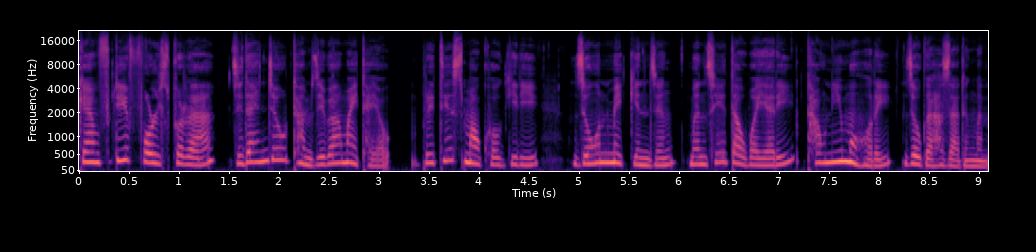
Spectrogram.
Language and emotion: Bodo, neutral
